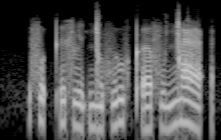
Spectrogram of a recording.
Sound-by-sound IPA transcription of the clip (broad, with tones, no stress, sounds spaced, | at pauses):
f ʊ˧˩ ʔ kʼ ɪ˧˩ x l i˩ ʔ ŋ͡ǀ ɪ˩ xʷ j u˧˩ x kʼ ɜ˩ f u˩ ŋ͡ǀ æ˧˩ ʔ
